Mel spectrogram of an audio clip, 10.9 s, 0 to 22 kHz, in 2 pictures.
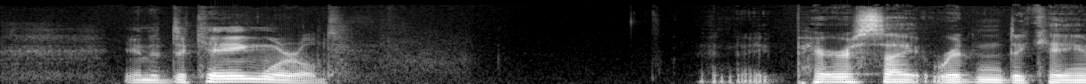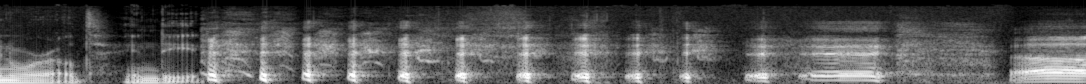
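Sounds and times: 
speech: 0.6s - 1.8s, 3.5s - 7.1s
laugh turning into coughing: 6.4s - 10.1s
drawn-out voiced wheezes: 9.1s - 10.8s.

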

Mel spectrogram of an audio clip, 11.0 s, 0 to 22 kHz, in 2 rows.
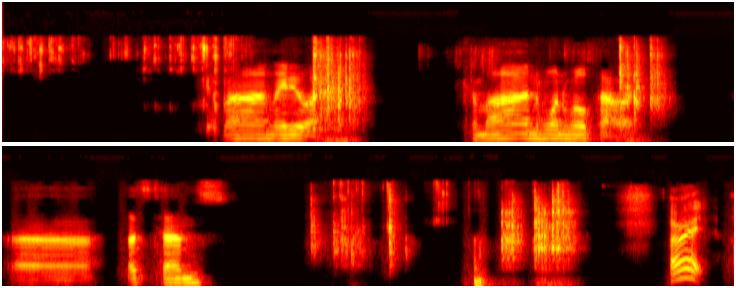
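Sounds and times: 
dice rattling across a hard tabletop for a role-playing game: 1.4s - 2.8s, 3.4s - 5.1s, 7.8s - 9.9s
speech: 1.6s - 2.7s, 3.5s - 4.9s, 5.6s - 7.2s, 10.5s - 10.8s.

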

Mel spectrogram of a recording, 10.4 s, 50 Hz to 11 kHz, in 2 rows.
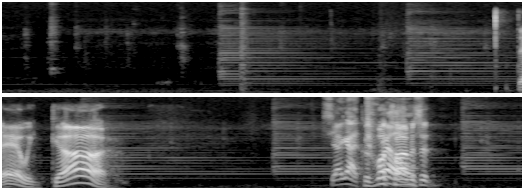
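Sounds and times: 
low hum: 0.0s - 10.0s
clock ticking: 0.2s - 10.3s
bright sustained ringing tone: 2.2s - 10.3s
speech: 5.2s - 6.4s, 8.5s - 9.6s.

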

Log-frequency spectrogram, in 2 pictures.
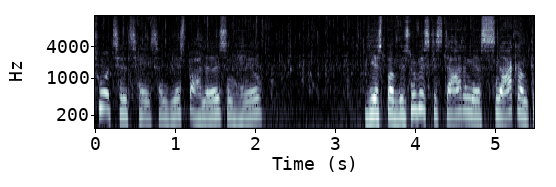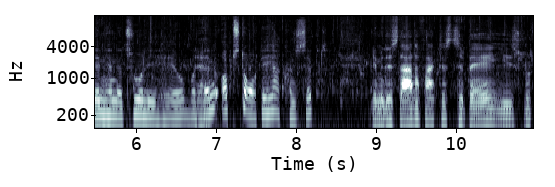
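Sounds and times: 
speech: 0.0s - 2.3s, 3.4s - 10.9s
running water of a small brook in a natural garden: 0.0s - 10.9s.

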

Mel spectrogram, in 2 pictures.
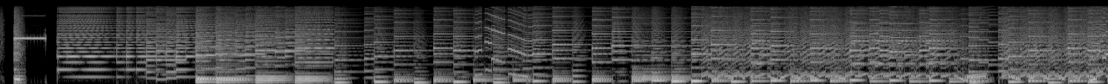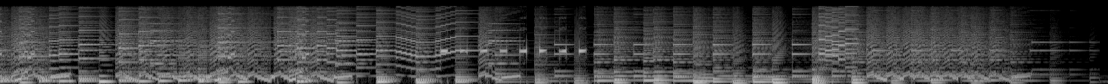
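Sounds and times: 
1985 Namco arcade video game music: 0.1s - 22.1s
bright beeping tones: 15.5s - 17.1s.

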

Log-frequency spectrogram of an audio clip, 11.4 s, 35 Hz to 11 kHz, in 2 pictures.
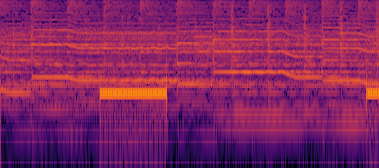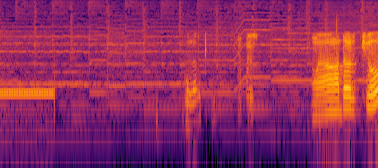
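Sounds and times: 
quiet continuous music: 0.0s - 11.3s
phone line ringing during call transfer to an inn front desk: 1.5s - 2.6s, 5.5s - 6.6s
speech: 8.5s - 9.0s, 10.4s - 11.3s.

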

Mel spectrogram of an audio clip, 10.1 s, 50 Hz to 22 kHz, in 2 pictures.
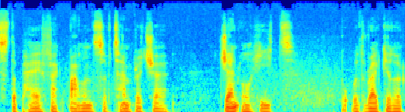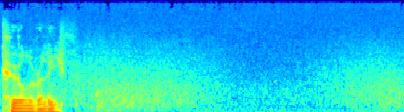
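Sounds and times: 
soft ocean waves washing against a shoreline: 0.0s - 4.7s, 5.7s - 10.1s
speech: 0.2s - 2.2s, 2.8s - 6.0s.

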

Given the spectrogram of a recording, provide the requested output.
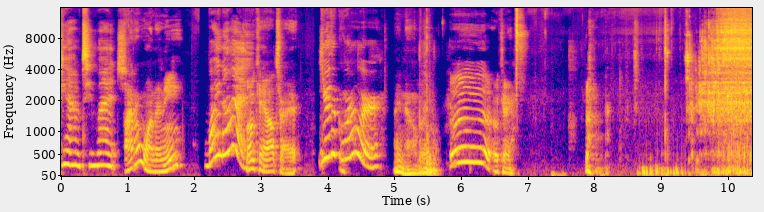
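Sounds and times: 
speech: 0.0s - 7.0s, 7.9s - 8.3s
water pouring into a bong: 9.4s - 10.3s.

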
